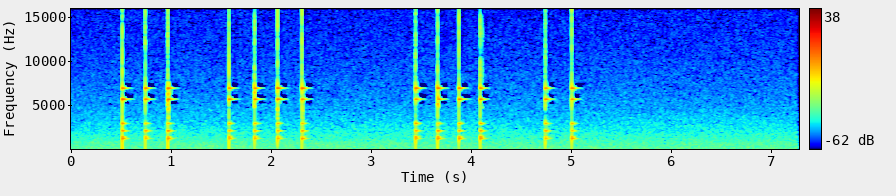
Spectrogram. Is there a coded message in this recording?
Yes: tap code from 0.5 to 5.2 s, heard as taps on glass, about 4 knocks a second. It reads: OR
